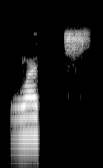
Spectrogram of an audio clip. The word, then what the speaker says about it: watched: And the other one is what is watched con T. Okay, now pronounce the two verbs in the past.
